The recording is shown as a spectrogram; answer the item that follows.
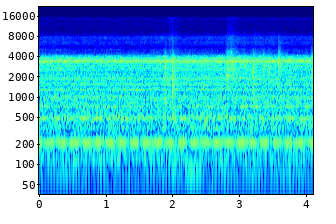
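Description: Steady room hum: one constant low tone over an even hiss, like a running fan or appliance, with a couple of faint ticks near the middle.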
